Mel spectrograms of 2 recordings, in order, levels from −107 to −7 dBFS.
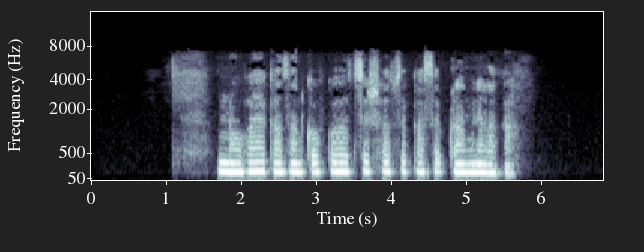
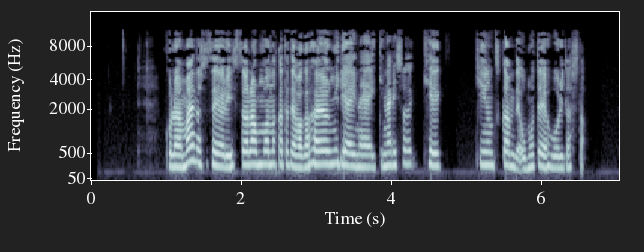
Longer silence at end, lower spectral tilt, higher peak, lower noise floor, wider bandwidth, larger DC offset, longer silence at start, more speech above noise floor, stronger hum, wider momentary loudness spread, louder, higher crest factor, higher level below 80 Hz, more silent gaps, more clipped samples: first, 1.2 s vs 0.5 s; first, -6.5 dB/octave vs -2 dB/octave; about the same, -2 dBFS vs -4 dBFS; first, under -90 dBFS vs -62 dBFS; second, 7.4 kHz vs 11.5 kHz; neither; about the same, 1.05 s vs 1.05 s; first, over 77 dB vs 40 dB; neither; about the same, 13 LU vs 11 LU; first, -14 LUFS vs -22 LUFS; second, 14 dB vs 20 dB; first, -48 dBFS vs -76 dBFS; neither; neither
